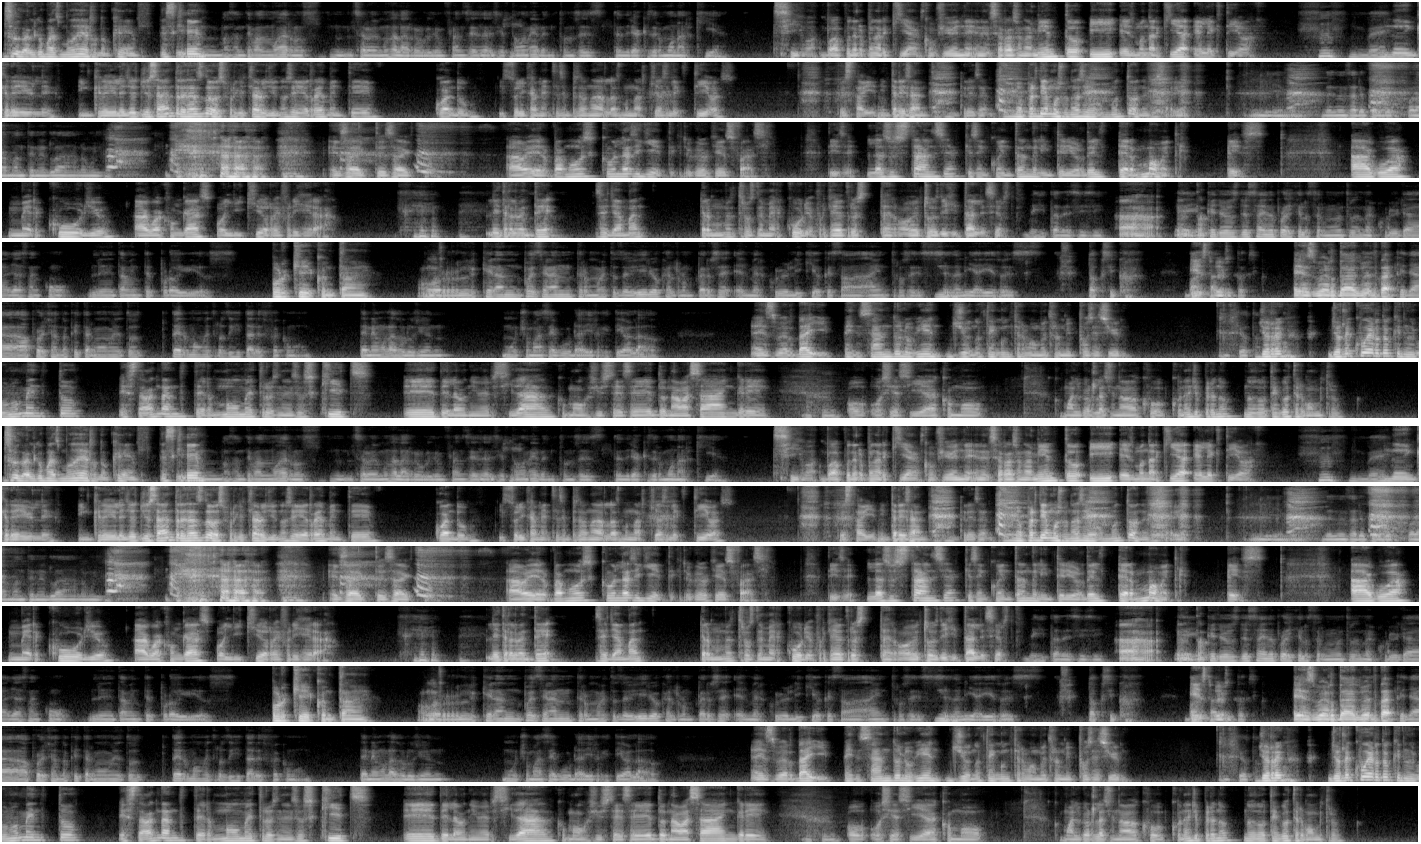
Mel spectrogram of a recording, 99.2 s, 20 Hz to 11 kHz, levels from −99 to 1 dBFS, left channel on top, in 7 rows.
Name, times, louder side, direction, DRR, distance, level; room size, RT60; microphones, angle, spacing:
voice 1, 0.0-2.0 5.1-5.2 7.7-12.5 13.8-17.9 18.5-21.4 22.5-26.0 30.1-32.7 33.4-36.0 36.6-40.2 40.6-40.9 41.3-45.8 47.3-48.0 48.4-48.9 49.5-52.6 53.7-54.6 59.4-60.4 60.8-61.0 66.0-66.3 67.3-67.4 68.6-69.0 69.6-70.6 78.3-82.1 83.0-83.7 84.1-85.8 86.2-88.7 89.0-92.7 92.9-93.2 93.5-94.8 95.2-98.6, right 1 dB, 25° right, 0.7 m, -25 dB
voice 2, 1.7-7.3 13.0-13.9 15.3-15.7 22.9-23.3 26.6-29.5 30.2-30.5 46.5-47.3 47.7-48.1 52.7-53.5 54.2-59.0 60.9-68.1 68.5-69.1 70.2-72.3 72.6-73.9 74.4-75.3 75.9-77.4 83.0-83.8 93.0-93.4, left 1 dB, 5° left, 0.3 m, -34 dB
Crying sobbing, 20.6-20.9 22.2-22.7 23.1-23.2 23.4-23.7 24.1-24.5 25.0-25.3 25.6-26.2 27.0-27.4 27.8-28.4 29.4-30.3 31.7-32.1 32.5-33.0, right 6 dB, 55° right, 0.4 m, -29 dB
4.4 x 2.3 x 2.7 m
head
